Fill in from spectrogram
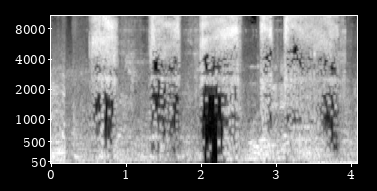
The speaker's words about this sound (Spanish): Así sonaba el spray del pintor autodidacta valenciano Eduardo Bermejo, mientras dibujaba en un lienzo blanco en plena calle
